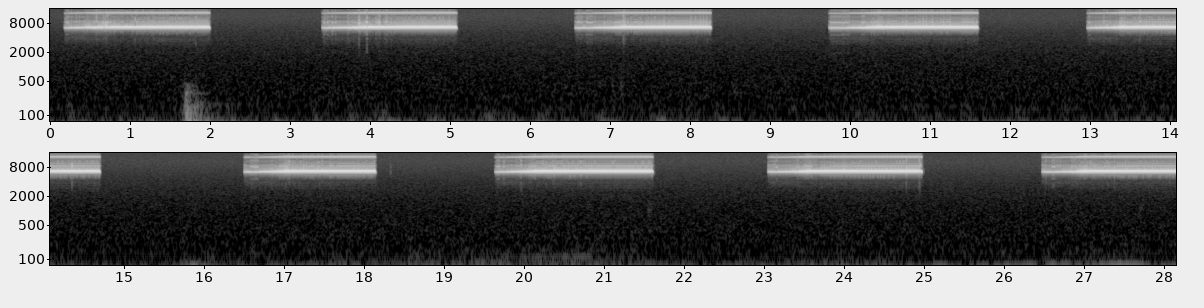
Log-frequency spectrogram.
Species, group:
Pteronemobius heydenii, Orthoptera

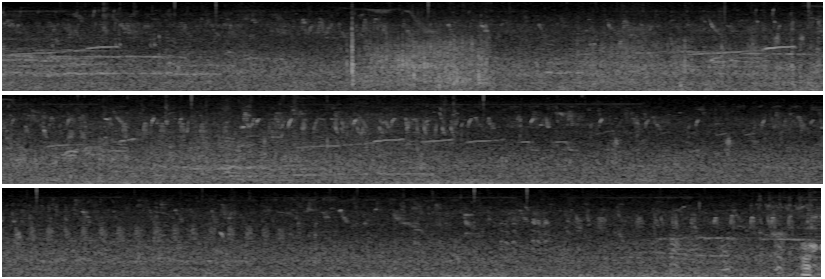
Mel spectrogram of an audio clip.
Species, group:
Gryllotalpa africana, Orthoptera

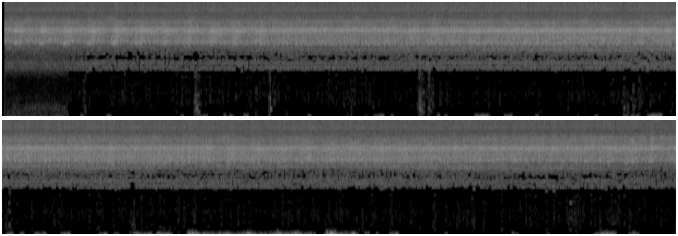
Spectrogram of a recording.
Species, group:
Psaltoda claripennis, Cicadidae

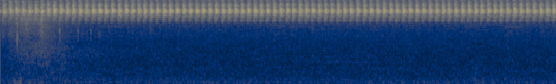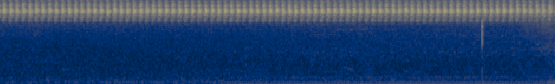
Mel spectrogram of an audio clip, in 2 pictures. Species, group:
Tettigonia viridissima, Orthoptera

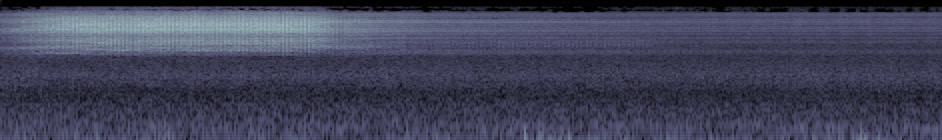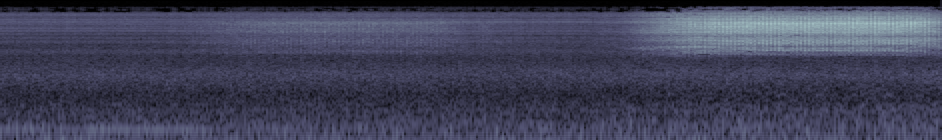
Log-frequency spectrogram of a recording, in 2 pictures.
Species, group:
Neotibicen superbus, Cicadidae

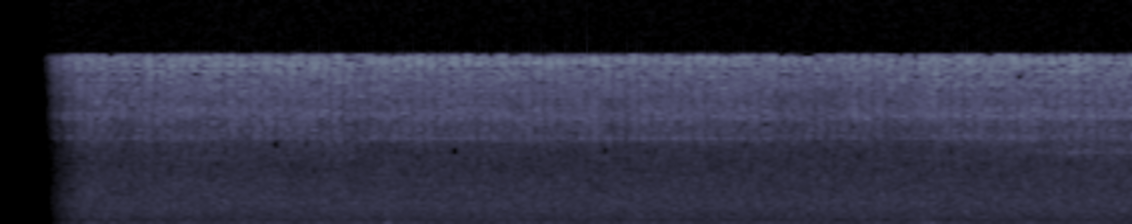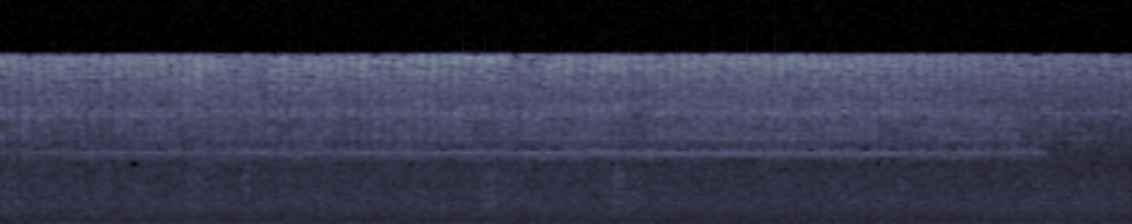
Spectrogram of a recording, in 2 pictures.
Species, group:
Tettigonia viridissima, Orthoptera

